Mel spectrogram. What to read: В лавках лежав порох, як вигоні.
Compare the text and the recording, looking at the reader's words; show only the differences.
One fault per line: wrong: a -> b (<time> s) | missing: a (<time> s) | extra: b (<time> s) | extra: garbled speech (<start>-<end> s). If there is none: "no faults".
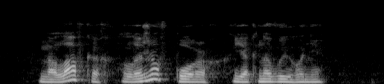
wrong: В -> На (0.4 s)
extra: на (2.6 s)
